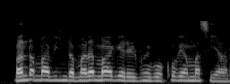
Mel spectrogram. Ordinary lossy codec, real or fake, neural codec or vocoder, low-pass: none; fake; codec, 16 kHz, 2 kbps, X-Codec, WavLM features, trained on Multilingual LibriSpeech; none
